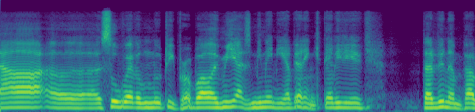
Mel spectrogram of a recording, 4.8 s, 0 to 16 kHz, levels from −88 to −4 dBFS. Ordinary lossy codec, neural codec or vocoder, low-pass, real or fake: Opus, 64 kbps; codec, 16 kHz in and 24 kHz out, 0.4 kbps, LongCat-Audio-Codec, four codebook decoder; 10.8 kHz; fake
